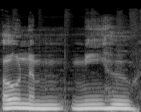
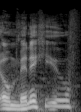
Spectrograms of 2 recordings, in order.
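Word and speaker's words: Omenihu: I always say Charles Onemihu. I'm saying his last name wrong. Mm-hmm. I'm sorry. But is it Onemihu? – Thank you.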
